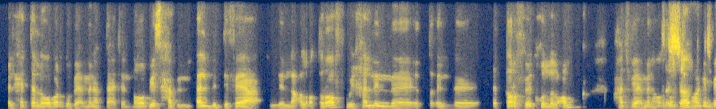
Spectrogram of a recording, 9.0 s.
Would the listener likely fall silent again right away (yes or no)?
no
